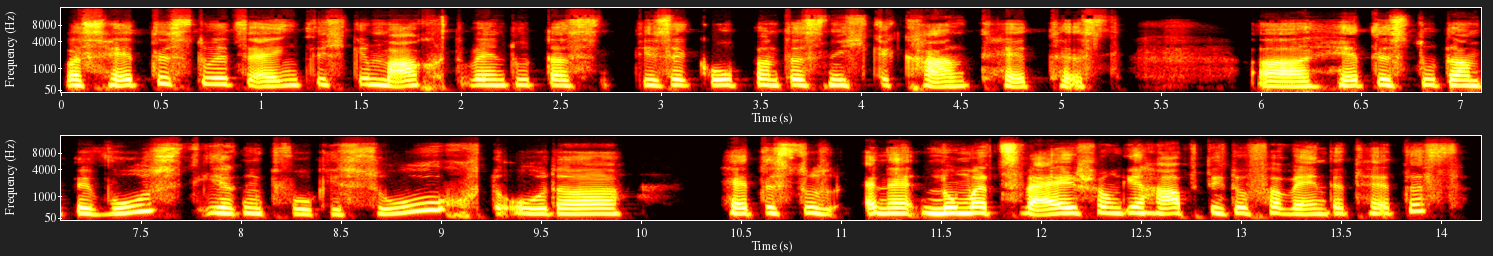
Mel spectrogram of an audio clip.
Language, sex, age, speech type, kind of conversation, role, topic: German, female, 60-64, conversation, podcast, host, Welcher Song hat dir schon einmal durch eine schwere Zeit geholfen?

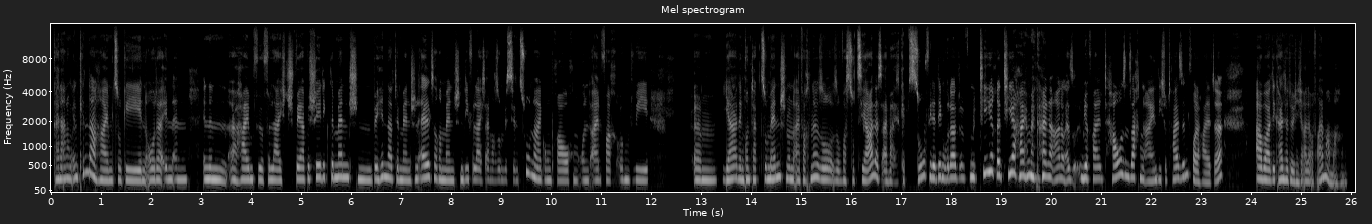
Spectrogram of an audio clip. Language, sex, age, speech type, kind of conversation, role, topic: German, female, 35-39, conversation, advice, user, Wie finde ich Tätigkeiten, die meinem Leben wirklich Sinn verleihen?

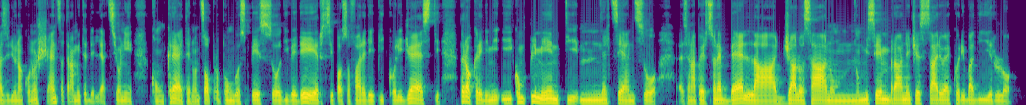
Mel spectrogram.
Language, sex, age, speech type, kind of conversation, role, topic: Italian, male, 35-39, conversation, advice, user, Perché faccio fatica ad accettare i complimenti?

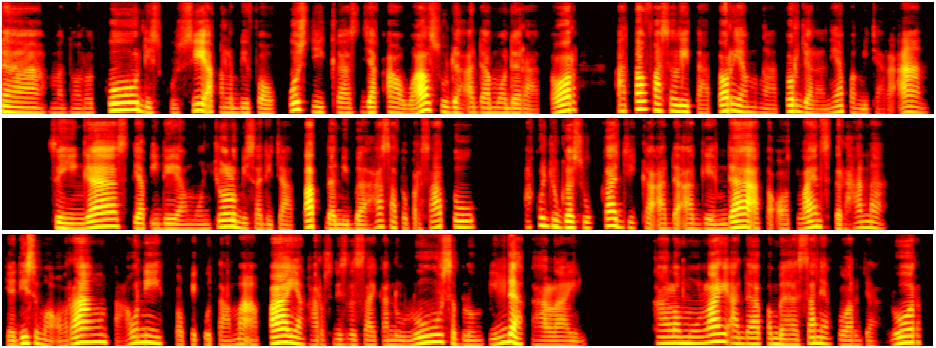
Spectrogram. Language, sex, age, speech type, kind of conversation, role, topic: Indonesian, female, 35-39, read, expert-assistant, asker, Bagaimana kolaborasi seni tradisional dan modern dapat menarik minat generasi muda Indonesia?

